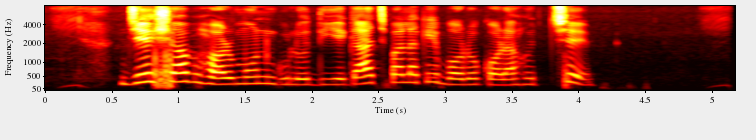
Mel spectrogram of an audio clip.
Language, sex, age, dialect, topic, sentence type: Bengali, female, 25-30, Western, agriculture, statement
